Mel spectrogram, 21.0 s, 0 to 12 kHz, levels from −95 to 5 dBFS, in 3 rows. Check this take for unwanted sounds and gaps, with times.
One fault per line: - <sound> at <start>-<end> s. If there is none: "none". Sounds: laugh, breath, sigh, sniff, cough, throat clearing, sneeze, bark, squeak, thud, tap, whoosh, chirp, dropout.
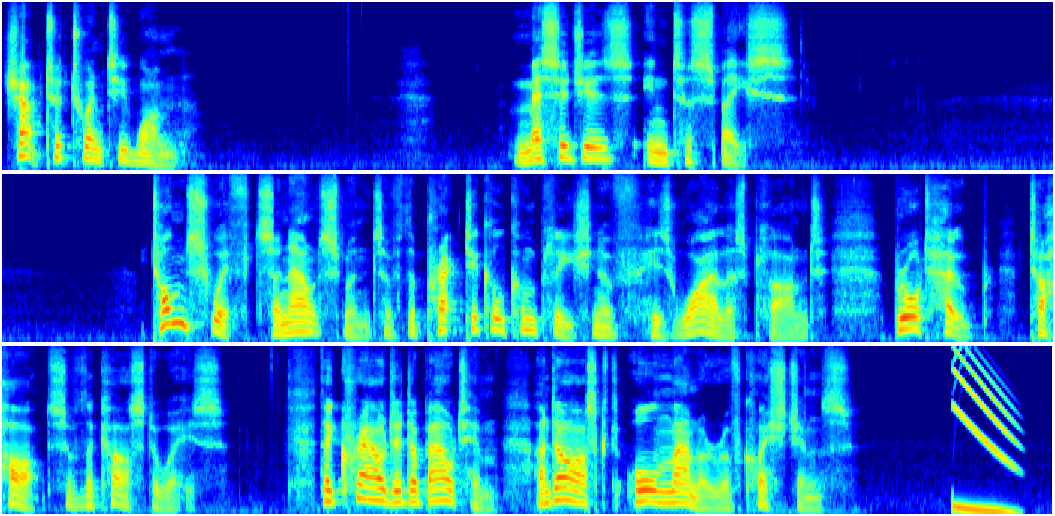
- chirp at 20.3-20.8 s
